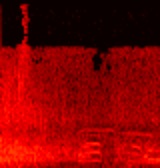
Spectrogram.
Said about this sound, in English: There's a lot of birds. A lot of birds. I didn't think there'd be this many birds. Yeah. It's kind of off-putting.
